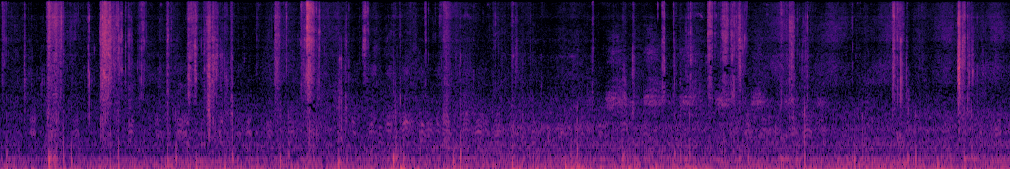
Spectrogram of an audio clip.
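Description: Geese calling on the road, over a scatter of short, sharp footstep clicks on the pavement.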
